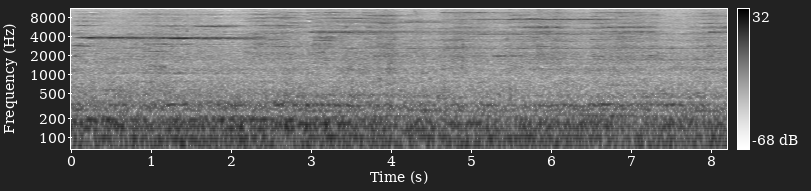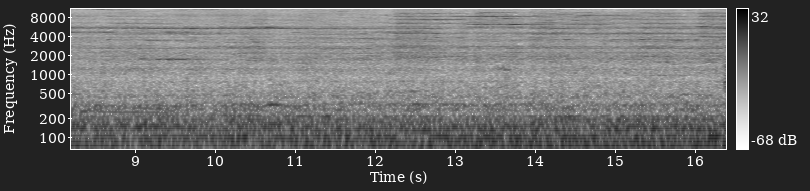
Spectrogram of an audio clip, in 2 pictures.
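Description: Covered hopper cars of a CSX mixed freight train rolling past, a steady low rumble of wheels on rail with thin, high-pitched wheel squeals coming and going over it.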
